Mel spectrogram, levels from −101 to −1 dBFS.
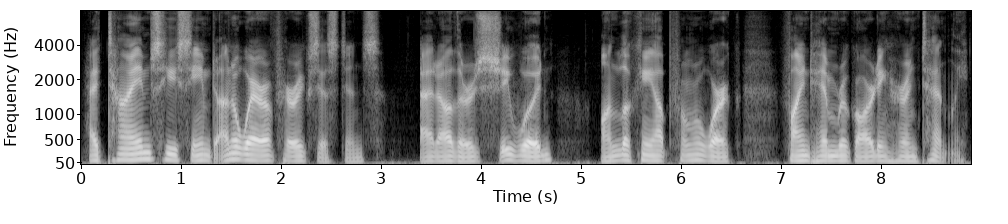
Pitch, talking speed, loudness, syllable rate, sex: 95 Hz, 155 wpm, -20 LUFS, 4.9 syllables/s, male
